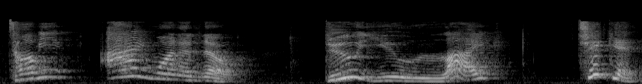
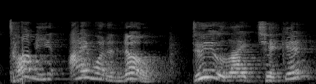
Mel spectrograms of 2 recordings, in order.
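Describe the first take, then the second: First: It is spoken at a moderate pace. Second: It is spoken quickly. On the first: The speaker calls it right. "Speak with a moderate speed" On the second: The speaker calls it wrong. "Do not speak fast"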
